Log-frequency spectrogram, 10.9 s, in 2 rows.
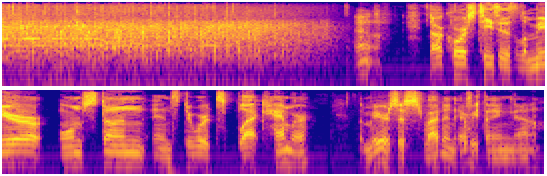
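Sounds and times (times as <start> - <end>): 
applause sound effect: 0.0 - 3.4
speech: 3.6 - 10.8.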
